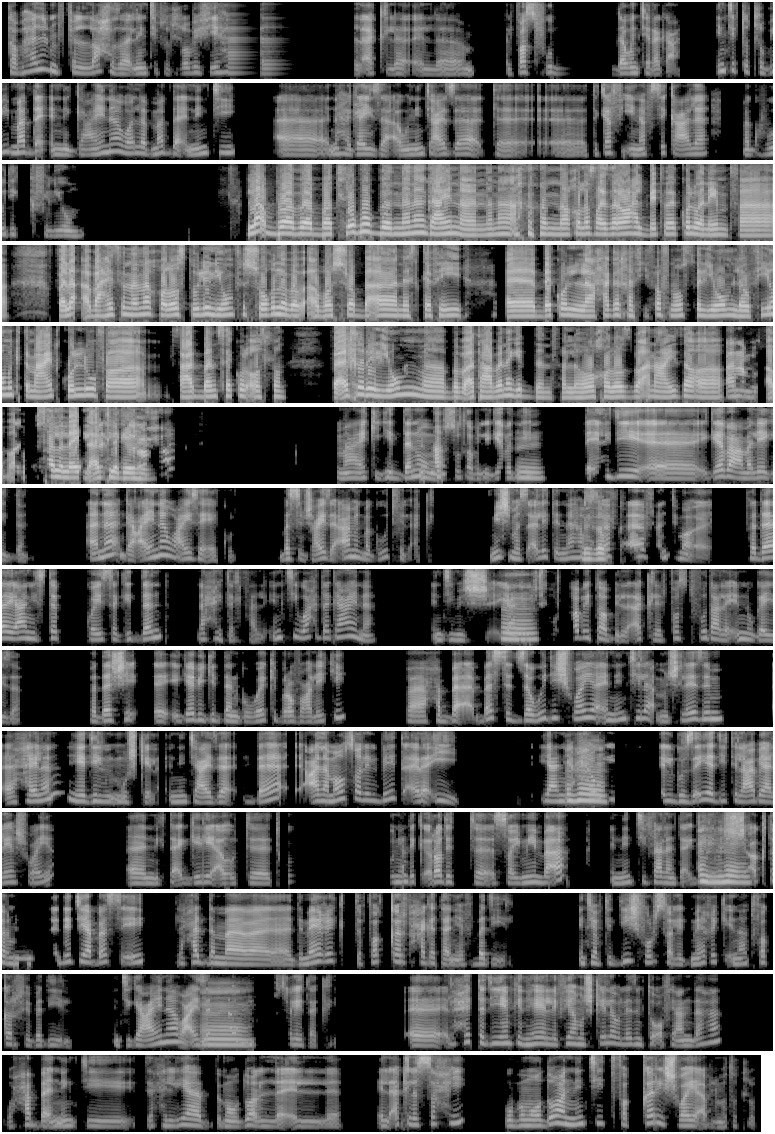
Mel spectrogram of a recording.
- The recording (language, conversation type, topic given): Arabic, advice, إزاي بتوصف رغبتك القوية في الوجبات السريعة بعد يوم شغل طويل؟
- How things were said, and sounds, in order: distorted speech; in English: "الfast food"; chuckle; other background noise; unintelligible speech; tapping; unintelligible speech; in English: "step"; in English: "الfast food"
